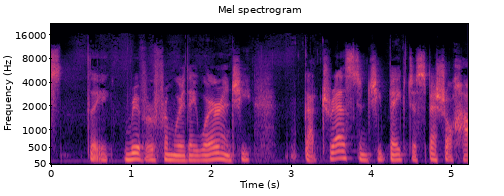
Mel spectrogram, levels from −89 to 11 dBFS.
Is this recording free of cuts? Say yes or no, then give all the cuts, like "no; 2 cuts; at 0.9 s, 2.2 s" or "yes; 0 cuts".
yes; 0 cuts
